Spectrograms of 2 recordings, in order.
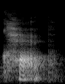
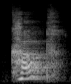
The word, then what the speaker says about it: cop: have an o spelling for example cop oh that's a cop right so it's not cup because that's a cup like a little cover you drink out of um but it's a cop like a police officer right which is really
